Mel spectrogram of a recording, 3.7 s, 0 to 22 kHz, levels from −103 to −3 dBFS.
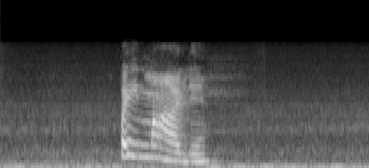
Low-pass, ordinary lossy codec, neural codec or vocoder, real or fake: none; none; codec, 16 kHz, 8 kbps, FunCodec, trained on Chinese and English, 25 frames a second; fake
